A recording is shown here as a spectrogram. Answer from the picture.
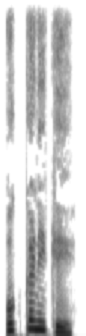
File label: "ಒಕ್ಕಣಿಕೆ", Kannada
